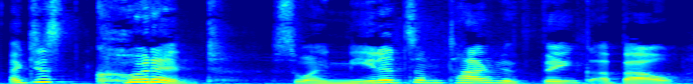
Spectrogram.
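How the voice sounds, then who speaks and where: Woman, children's storybook reader, high voice, lively intonation, expressive narration. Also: unhurried.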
